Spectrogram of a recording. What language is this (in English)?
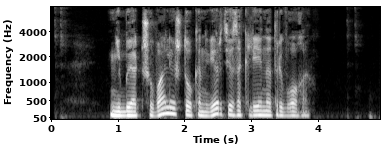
Belarusian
